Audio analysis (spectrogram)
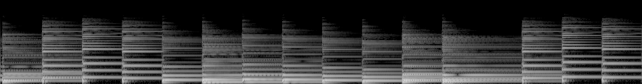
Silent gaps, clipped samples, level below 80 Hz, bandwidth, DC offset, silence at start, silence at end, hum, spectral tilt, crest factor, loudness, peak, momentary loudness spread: none; under 0.1%; -44 dBFS; 9.4 kHz; under 0.1%; 0 s; 0 s; none; -6.5 dB/octave; 16 dB; -20 LUFS; -4 dBFS; 4 LU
